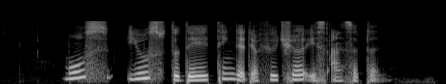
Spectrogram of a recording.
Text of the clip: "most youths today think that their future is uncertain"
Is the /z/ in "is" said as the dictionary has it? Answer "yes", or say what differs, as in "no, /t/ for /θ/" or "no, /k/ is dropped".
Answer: no, /s/ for /z/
